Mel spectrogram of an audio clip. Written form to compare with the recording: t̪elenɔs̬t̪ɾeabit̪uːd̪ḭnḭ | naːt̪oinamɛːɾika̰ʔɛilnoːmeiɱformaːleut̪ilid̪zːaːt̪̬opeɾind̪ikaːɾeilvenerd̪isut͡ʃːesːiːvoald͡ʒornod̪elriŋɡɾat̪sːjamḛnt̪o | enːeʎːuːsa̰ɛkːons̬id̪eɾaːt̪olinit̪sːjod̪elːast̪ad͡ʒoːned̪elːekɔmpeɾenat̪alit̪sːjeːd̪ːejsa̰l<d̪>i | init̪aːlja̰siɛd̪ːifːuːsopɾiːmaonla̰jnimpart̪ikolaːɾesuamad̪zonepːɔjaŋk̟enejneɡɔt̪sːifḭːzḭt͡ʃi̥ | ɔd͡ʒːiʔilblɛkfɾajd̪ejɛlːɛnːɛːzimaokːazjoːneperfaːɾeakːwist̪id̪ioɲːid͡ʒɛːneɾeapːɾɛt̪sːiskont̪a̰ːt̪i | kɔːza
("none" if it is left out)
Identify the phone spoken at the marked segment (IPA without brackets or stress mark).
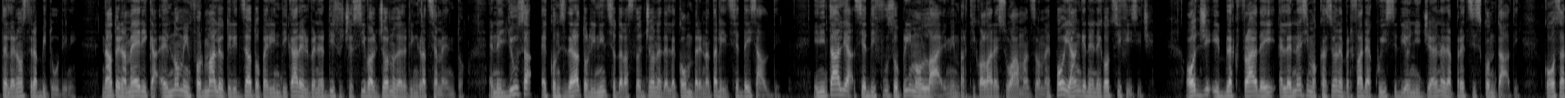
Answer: d̪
